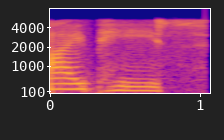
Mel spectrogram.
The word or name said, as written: eyepiece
